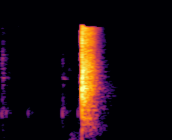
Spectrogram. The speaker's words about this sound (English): I'm going to clap so you have like a slate marker.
